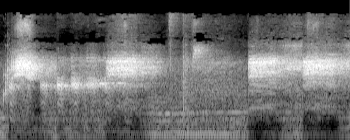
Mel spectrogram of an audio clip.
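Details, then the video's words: Asian pied starling, a jalak suren singing actively. Scratchy chattering bursts run into a sustained, hissing phrase, then pause before two more rasping bursts. Low hum underneath. "JALAK SUREN GACOR"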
